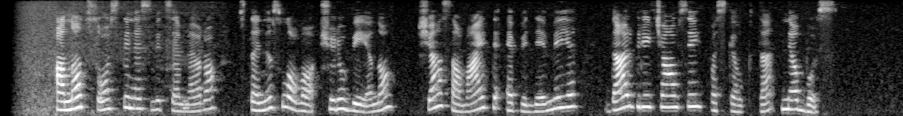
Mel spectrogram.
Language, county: Lithuanian, Panevėžys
